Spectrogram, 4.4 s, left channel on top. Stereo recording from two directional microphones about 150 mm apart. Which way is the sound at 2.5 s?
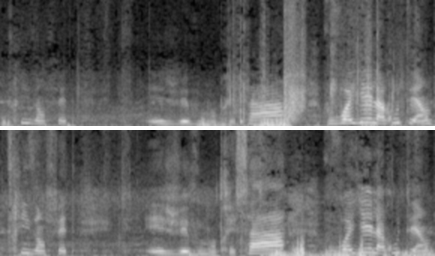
50° right (ahead or behind).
